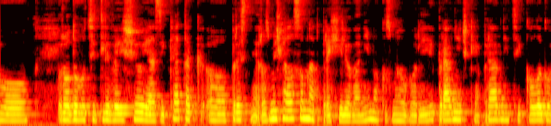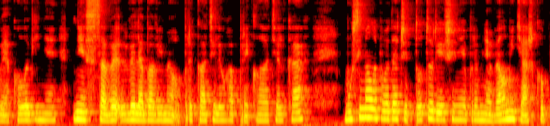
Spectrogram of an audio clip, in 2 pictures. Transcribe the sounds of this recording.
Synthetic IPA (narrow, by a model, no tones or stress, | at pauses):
ʋɔ | ɾɔd̪ɔʋɔt͡sit̪liʋɛjʃɪɛɦɔjazikat̪akpɾɛsɲɛ̰ɾɔzmiːʃʎalsɔmnat̪pɾɛxiʎɔʋaɲiːmakɔzmɛɦɔʋɔɾilipɾʔaːʊɲit͡ʃkiapɾaːʊɲit͡sikɔlɛɡɔʋɪakɔlɛɡiɲɛ | d̪ɲɛssaɛʋɛʎabaʋiːmɛɔ̰pɾɛklad̪acɛʎɔɣapɾɛklad̪acɛʎkaːx | musiːmalɛpɔʋɛd̪aɟʒɛt̪ɔt̪ɔɾɪɛʃɛɲɪɛjɛpɾɛmɲaʋɛʎmicaʃkɔ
